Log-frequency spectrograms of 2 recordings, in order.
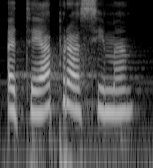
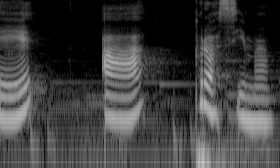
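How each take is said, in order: First: It is said at a quicker pace. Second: It is said at a slower pace.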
